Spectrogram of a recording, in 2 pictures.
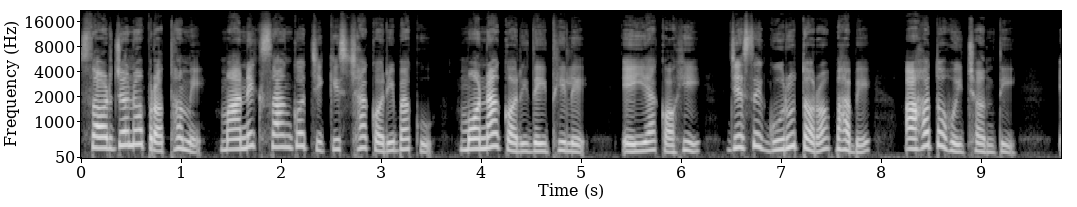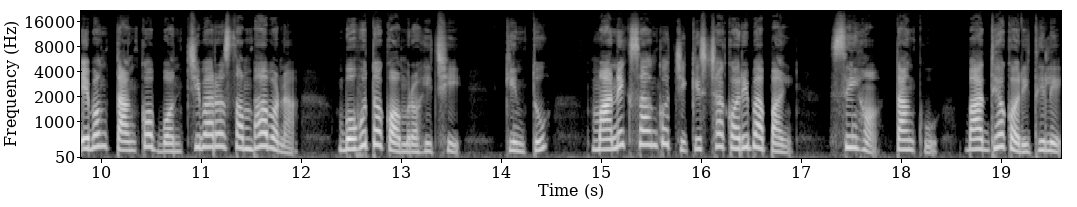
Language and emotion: Odia, neutral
